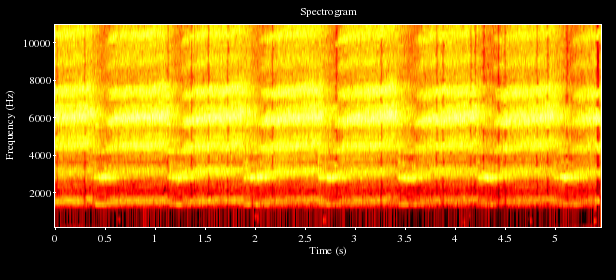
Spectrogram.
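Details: Loud cicada chorus in a forest near Jatiarjo, Prigen, Pasuruan, East Java, 23 October 2020, during a walk. An intense, strident buzz pulses quickly, about twice a second, with occasional soft low thumps.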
